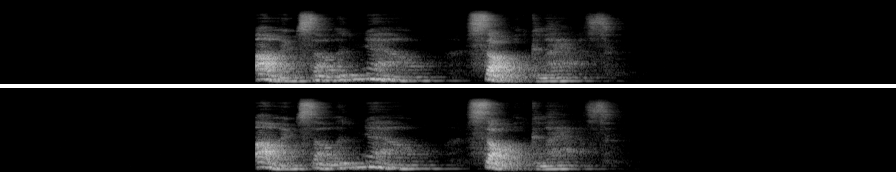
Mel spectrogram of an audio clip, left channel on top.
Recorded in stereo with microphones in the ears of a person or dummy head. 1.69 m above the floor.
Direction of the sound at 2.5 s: 5° left (ahead or behind).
